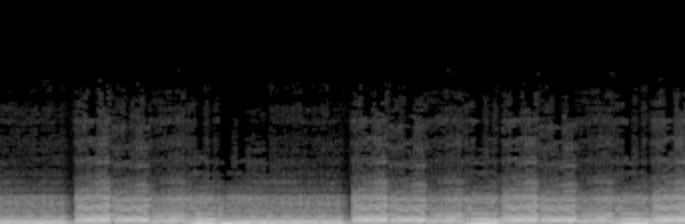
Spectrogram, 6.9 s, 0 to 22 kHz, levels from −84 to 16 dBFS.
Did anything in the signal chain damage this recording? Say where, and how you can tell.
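Yes, compressed frames were skipped at the codec stage around 1.93 s and 3.18 s: the audio jumps ahead roughly 100 and 150 ms, fitting dropped 46.4 ms frames.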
